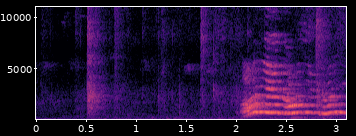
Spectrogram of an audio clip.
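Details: Orange cat, described as cute and playful, letting out a single drawn-out meow that rises then levels off and slowly falls, following a few faint knocks and a softly spoken word.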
